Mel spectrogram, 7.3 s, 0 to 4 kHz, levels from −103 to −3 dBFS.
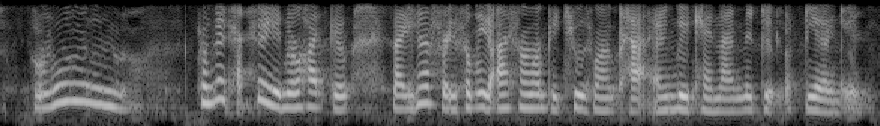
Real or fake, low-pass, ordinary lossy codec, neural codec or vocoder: fake; 3.6 kHz; none; codec, 16 kHz, 1 kbps, FreqCodec, larger model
